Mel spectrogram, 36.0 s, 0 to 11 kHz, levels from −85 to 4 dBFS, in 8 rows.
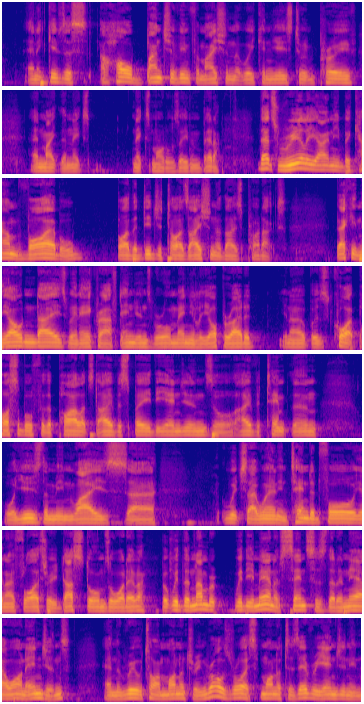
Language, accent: English, Australian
